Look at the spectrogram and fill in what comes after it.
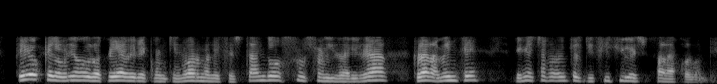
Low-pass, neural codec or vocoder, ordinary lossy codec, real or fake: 3.6 kHz; codec, 16 kHz, 1 kbps, FreqCodec, smaller model; none; fake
